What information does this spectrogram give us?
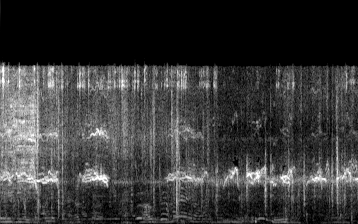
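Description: Pigeons give low, throaty, wavering coos that rise and fall in quick runs, over thin high chirps from other birds.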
